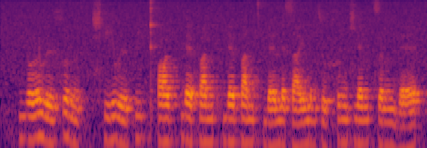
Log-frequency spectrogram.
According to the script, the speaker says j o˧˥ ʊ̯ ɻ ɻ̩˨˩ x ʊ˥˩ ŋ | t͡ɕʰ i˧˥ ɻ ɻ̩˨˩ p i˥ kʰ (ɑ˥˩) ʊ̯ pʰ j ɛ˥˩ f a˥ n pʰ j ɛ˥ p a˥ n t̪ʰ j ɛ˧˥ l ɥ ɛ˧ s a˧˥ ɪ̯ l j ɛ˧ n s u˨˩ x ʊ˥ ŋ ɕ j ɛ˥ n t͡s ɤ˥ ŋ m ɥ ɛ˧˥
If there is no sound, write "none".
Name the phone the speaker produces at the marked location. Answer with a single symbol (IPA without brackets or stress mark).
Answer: ɑ˥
